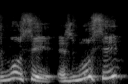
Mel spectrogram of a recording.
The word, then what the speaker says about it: smoothie: No, la TH, ¿no? No la hago. Yo digo smoothie. No. Pero tampoco. Smoothie. A ver. Smoothie. ¿Smoothie? Sí. ¿Casi D? ¿Suena D? Smoothie. ¿D de Dinamarca? De D y la Z española, como vosotros sabéis. Smoothie. Es como D y C.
